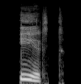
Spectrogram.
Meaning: to exterminate, to extirpate, to eradicate, to slaughter, to destroy
- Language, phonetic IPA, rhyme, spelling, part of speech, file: Hungarian, [ˈirt], -irt, irt, verb, Hu-irt.ogg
